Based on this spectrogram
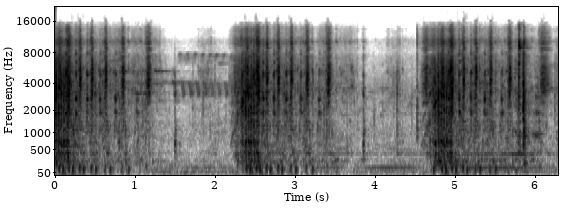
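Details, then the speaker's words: Craftsman mower with a Briggs 550EX engine, hot, original muffler refitted, homemade choke flap removed: three rope pulls, each a brief rasping spin that never catches. It won't start; the owner suspects the carburetor and plans a new one. "It doesn't start at all now. Crazy talk, man, crazy talk."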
